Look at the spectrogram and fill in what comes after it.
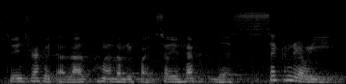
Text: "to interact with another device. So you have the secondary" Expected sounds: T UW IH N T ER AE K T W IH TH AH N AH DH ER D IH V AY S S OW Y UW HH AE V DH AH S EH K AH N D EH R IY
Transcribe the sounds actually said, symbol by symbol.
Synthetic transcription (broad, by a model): T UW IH N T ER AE K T W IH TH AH L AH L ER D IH F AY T S OW Y UW HH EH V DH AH S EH K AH N D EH R IY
